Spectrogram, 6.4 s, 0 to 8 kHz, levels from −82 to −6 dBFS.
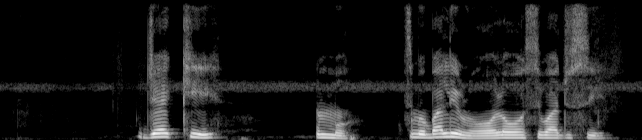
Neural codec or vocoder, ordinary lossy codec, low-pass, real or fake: none; none; none; real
